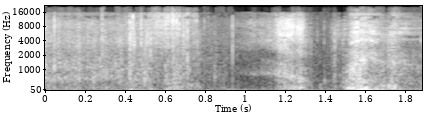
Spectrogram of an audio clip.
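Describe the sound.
Crunching of puffed rice eaten straight from the bag, mixed with crinkly rustling of the packaging: a continuous noisy crackle with a few louder crunchy bursts.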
